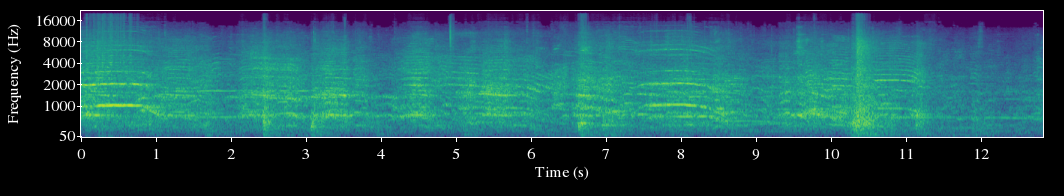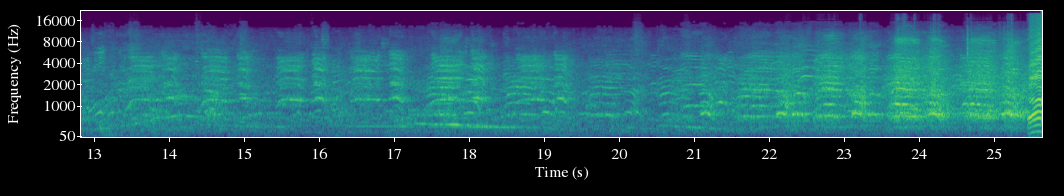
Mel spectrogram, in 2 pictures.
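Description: A wrestling crowd at a hardcore event roars and chants wildly for the hardcore champion Panda, with loud, sustained shouting from many voices under a commentator's excited talk.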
